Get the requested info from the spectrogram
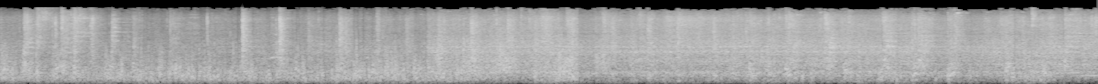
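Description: A passenger train running past a loaded freight train of open coal wagons on the adjacent track: a steady rushing rumble of wheels on rail, with a continual clickety-clack of sharp clicks.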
